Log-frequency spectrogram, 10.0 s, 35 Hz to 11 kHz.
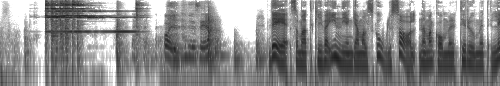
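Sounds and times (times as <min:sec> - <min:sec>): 
old school desk hand bell ringing: 0:00.9 - 0:03.0
speech: 0:03.3 - 0:04.5, 0:05.4 - 0:09.9.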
